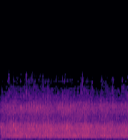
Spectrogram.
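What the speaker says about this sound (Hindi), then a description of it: "अपने लिए ताली बजाओ बोले" An audience at a spiritual gathering breaks into steady, dense clapping, loud and even throughout with no voices on top.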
